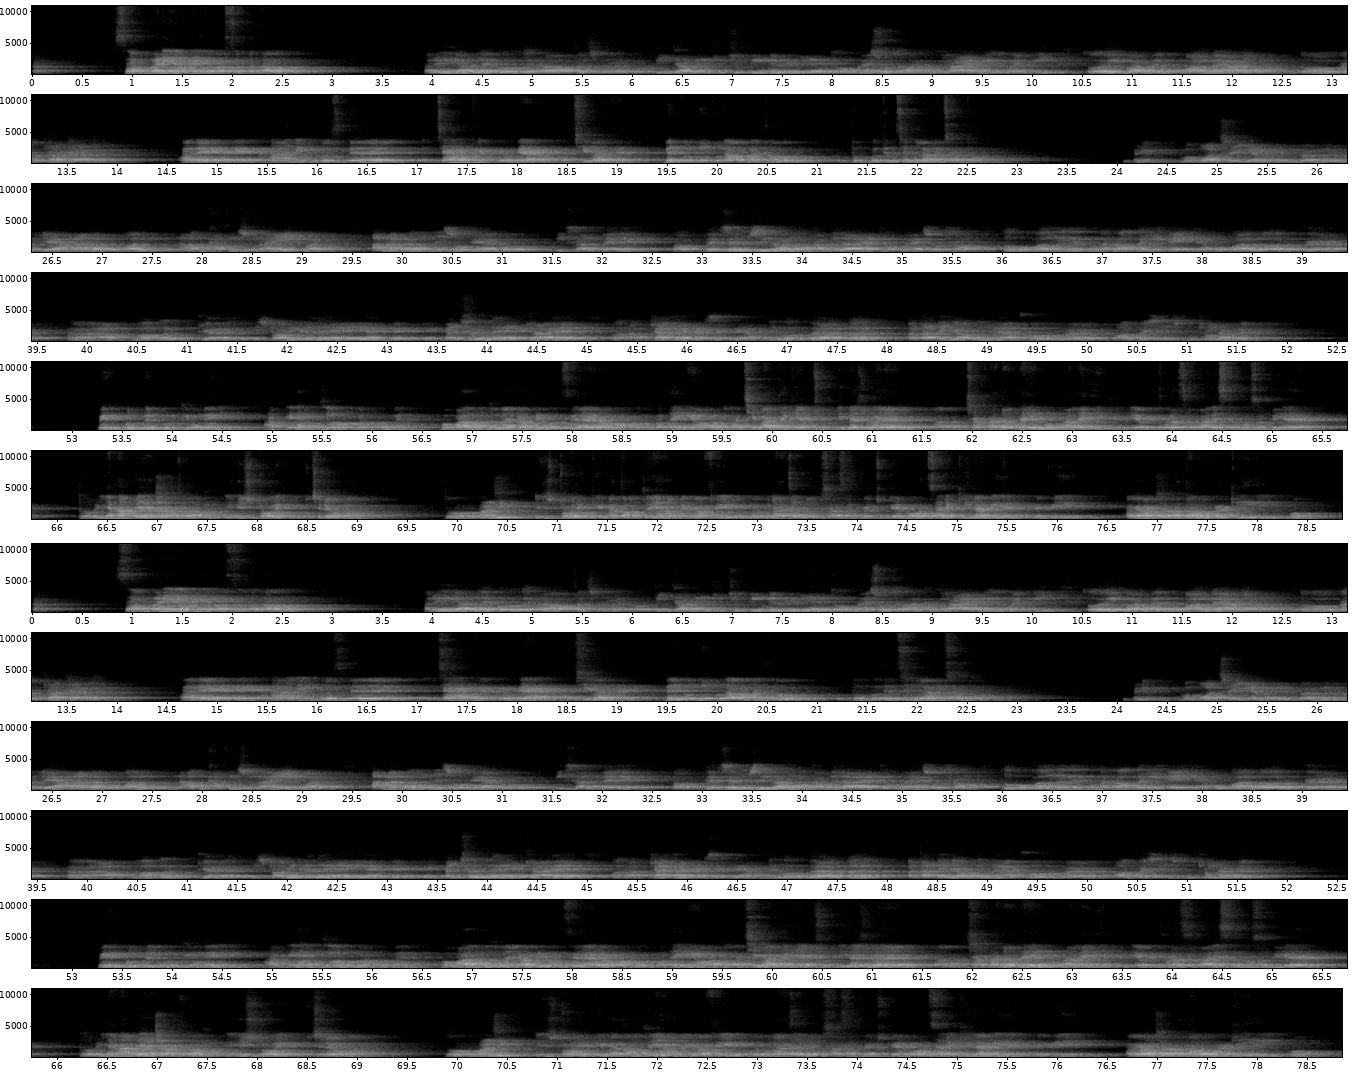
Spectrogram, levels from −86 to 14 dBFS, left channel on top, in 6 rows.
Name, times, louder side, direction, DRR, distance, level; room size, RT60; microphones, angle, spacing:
voice 1, 0.9-2.6 14.6-19.2 19.4-20.9 21.2-22.8 53.3-54.6 54.9-56.4 56.7-65.4 66.2-69.1 69.9-70.3 70.8-76.2 76.7-78.5, equal, 80° left, -3 dB, 0.8 m, -29 dB
voice 2, 3.9-10.2 10.5-13.9 24.2-29.3 29.7-32.4 32.7-35.7 36.0-39.4 39.8-40.9 41.1-44.9 45.2-47.9 48.2-51.6 62.6-62.8 66.8-67.6 70.2-70.5 76.8-77.2, equal, 20° right, -4 dB, 0.6 m, -32 dB
4.1 x 3.2 x 2.4 m, 1.4 s
head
